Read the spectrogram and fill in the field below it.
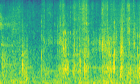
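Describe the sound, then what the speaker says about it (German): Plastic film pulled out from under a pistachio milk cake, giving a close, steady crinkling and rustling that grows slightly louder over a few seconds, with no voices. "Jetzt noch die Folie drunter weg."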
